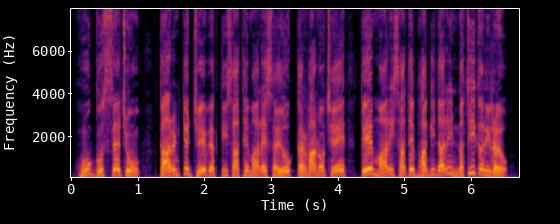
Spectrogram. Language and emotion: Gujarati, angry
